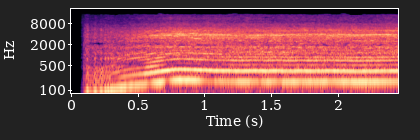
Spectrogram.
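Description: Two-stroke gas chainsaw revving up over the first half second or so, then running steady at high speed as it cuts into a fallen log.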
